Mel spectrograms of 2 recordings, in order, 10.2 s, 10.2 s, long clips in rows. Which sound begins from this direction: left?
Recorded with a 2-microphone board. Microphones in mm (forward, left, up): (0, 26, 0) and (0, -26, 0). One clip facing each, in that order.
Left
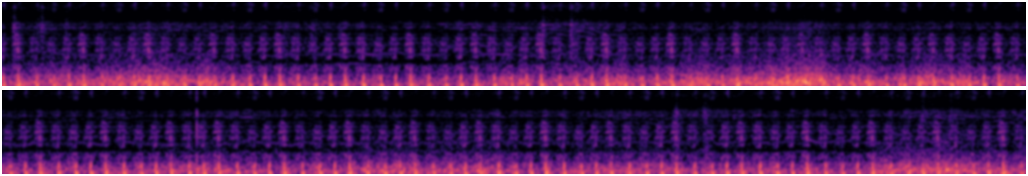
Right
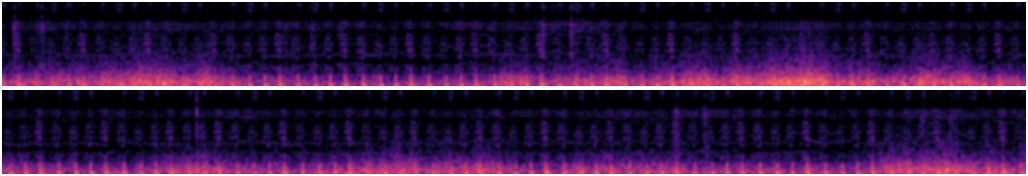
A helicopter, at 0.0 s.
